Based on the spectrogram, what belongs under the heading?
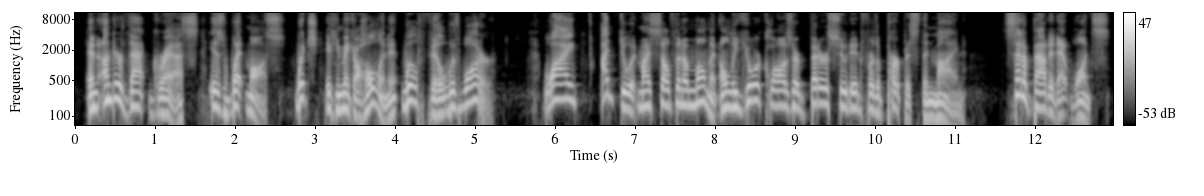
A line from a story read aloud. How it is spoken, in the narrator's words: said sharply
